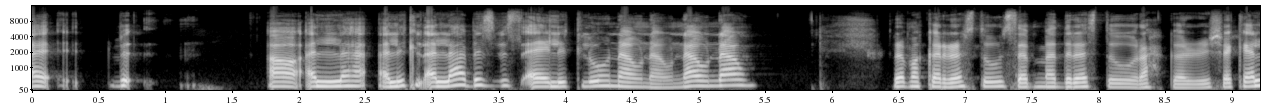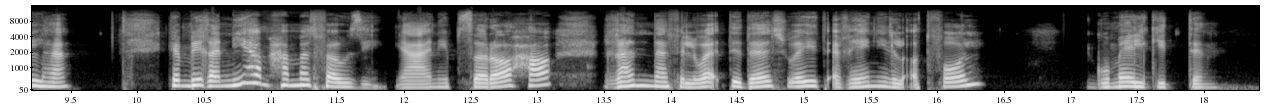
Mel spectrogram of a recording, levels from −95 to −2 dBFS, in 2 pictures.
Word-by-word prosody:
أ 205 Hz, -1 st, +4 dB, 0.5 s
ب 225 Hz, +2 st, -3 dB, 1.1 s
آه، 195 Hz, -1 st, +4 dB
قال 200 Hz, +1 st, +3 dB
لها 215 Hz, 0 st, +2 dB
قالت 205 Hz, +5 st, +2 dB
ل -, -, -2 dB
قال 195 Hz, +1 st, +5 dB
لها 235 Hz, +5 st, +4 dB
بِس، 250 Hz, -2 st, -2 dB
بِس، 230 Hz, 0 st, -9 dB
قالت 185 Hz, 0 st, +1 dB
له 215 Hz, +3 st, 0 dB
نَو، 190 Hz, -4 st, +1 dB
نَو. 155 Hz, -2 st, -4 dB
نَو، 205 Hz, +6 st, +2 dB
نَو. 235 Hz, +1 st, +1 dB, 1.1 s
رمى 195 Hz, +1 st, +2 dB
كرّاسته 185 Hz, +2 st, +1 dB
وساب 180 Hz, -3 st, -1 dB
مدرسته 180 Hz, -2 st, -1 dB
وراح 155 Hz, +1 st, -3 dB
جَر 145 Hz, 0 st, -2 dB
شَكَلها، 195 Hz, +3 st, +1 dB, 0.7 s
كان 230 Hz, -2 st, +1 dB
بيغنيها 245 Hz, +8 st, +3 dB
محمد 250 Hz, -2 st, +1 dB
فوزي، 175 Hz, -8 st, -2 dB
يعني 150 Hz, +3 st, -1 dB
بصراحة 215 Hz, +9 st, +2 dB, 0.4 s
غنّى 205 Hz, +3 st, +1 dB
في 195 Hz, -, -15 dB
الوقت 180 Hz, +4 st, +1 dB
ده 185 Hz, +2 st, +2 dB
شوية 210 Hz, +1 st, 0 dB
أغاني 180 Hz, +6 st, -2 dB
للأطفال، 195 Hz, -, -2 dB, 0.8 s
جُمال 175 Hz, +3 st, +1 dB
جدًا. 150 Hz, -3 st, -7 dB
195 Hz, 125 wpm, -17 LUFS, 175-215 Hz, 1.1 s, قال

